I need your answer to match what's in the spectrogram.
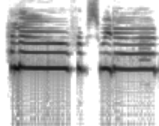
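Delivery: lilting high welcome; high drawn-out greeting. Acted. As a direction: stretch it out high and sweet.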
